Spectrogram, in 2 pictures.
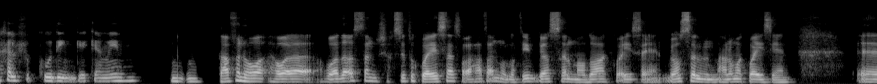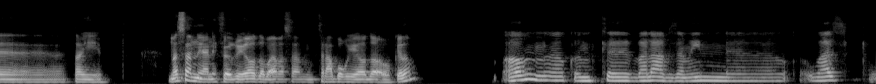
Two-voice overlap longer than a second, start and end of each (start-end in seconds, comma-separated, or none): none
